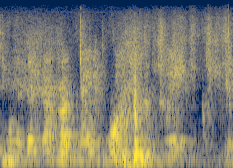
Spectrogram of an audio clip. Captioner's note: speaking French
